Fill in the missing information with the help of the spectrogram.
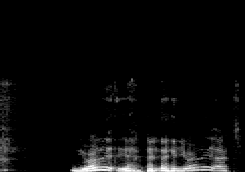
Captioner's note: laughs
